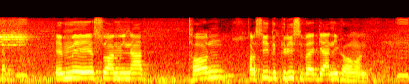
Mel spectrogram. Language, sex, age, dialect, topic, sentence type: Bhojpuri, male, <18, Northern, agriculture, statement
